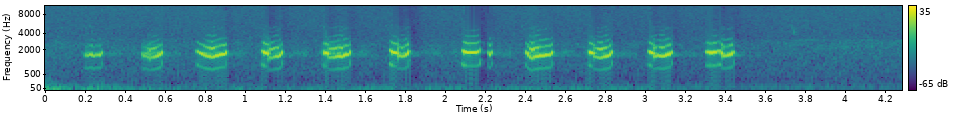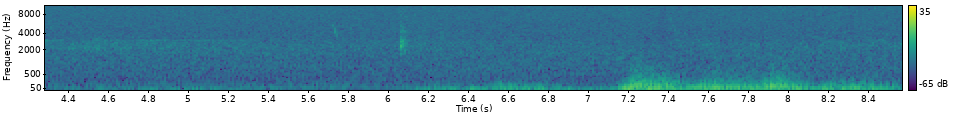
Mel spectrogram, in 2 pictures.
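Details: Wild turkey superjake gobbling about 10 yards from hunters, sounding mature and startling them: a loud, rapid, rattling burst of about eleven throaty pulses over three and a half seconds, then quiet followed by low rustling and thumping.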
